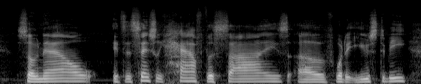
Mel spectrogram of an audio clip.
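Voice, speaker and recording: With an unremarkable speaking voice, a man at medium pitch talks with fairly even intonation in a dry, close sound with no echo. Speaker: gaming youtuber. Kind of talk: gameplay tutorial.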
